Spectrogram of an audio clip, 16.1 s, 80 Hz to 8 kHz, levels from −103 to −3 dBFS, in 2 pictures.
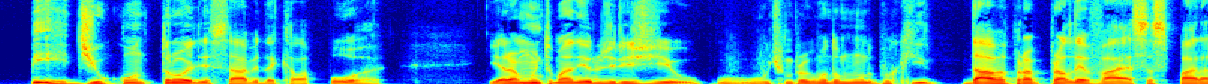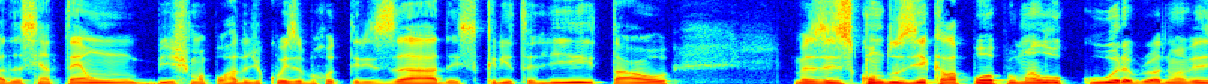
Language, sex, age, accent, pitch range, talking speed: Portuguese, male, 20-39, Brazilian, 115-140 Hz, 185 wpm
